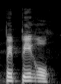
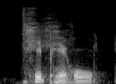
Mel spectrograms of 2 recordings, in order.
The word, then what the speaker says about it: Pepero: Und wie spricht man es da aus? – Pepero. – Pepero.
